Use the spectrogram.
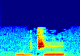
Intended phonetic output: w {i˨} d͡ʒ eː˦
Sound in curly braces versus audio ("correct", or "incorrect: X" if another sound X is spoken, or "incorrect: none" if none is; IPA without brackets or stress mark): correct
